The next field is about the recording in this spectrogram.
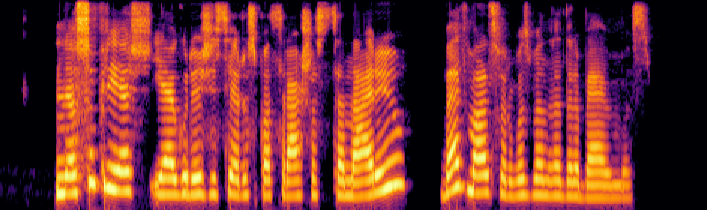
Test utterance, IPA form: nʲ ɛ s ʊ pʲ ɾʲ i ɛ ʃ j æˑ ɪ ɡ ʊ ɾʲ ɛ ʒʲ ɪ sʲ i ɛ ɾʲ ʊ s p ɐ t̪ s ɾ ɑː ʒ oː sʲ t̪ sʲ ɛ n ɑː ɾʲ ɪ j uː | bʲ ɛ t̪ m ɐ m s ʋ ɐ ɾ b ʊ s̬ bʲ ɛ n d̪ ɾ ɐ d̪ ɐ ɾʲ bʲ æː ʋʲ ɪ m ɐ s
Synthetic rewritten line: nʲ ɛ s ʊ pʲ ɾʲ i ɛ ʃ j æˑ ɪ ɡ ʊ ɾʲ ɛ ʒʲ ɪ sʲ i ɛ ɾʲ ʊ s p ɐ t̪ s ɾ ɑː ʃ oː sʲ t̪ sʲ ɛ n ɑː ɾʲ ɪ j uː | bʲ ɛ t̪ m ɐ n s ʋ ɐ ɾ b ʊ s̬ bʲ ɛ n d̪ ɾ ɐ d̪ ɐ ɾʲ bʲ æː ʋʲ ɪ m ɐ s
